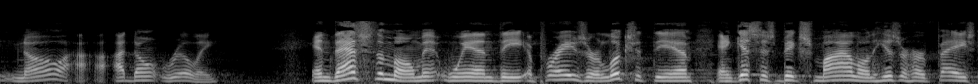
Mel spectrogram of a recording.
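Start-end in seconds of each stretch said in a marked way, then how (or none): 0.0-2.2 put-on sheepish, quieter, slower delivery. Retelling how the item's owner answers the appraiser: mock-sheepish reply. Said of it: "says sort of sheepishly".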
